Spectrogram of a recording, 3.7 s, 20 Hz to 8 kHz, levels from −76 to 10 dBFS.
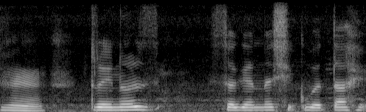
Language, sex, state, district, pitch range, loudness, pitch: Marathi, female, Maharashtra, Solapur, 185-195 Hz, -15 LUFS, 195 Hz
